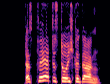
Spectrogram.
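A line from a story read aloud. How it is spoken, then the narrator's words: Man shouting. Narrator (German): rief ein Mann, während er versuchte, sich dem wilden Pferd in den Weg zu stellen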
